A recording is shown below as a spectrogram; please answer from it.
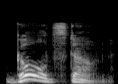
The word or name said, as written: goldstone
